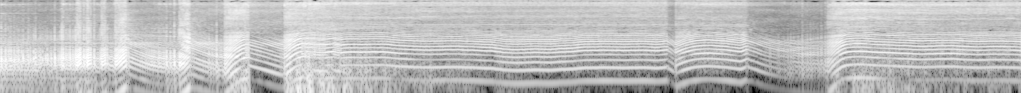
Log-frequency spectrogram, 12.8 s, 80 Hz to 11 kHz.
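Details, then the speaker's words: Small Homelite chainsaw, described as 28 full house on a stock chain, cutting wood: a clean, high two-stroke scream drops as the chain bites and recovers instantly between cuts. Normal cutting; pulling strong and healthy. "beautiful size of wood for that saw right now 28 full house stock chain so it's got way more potential to cut way faster"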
